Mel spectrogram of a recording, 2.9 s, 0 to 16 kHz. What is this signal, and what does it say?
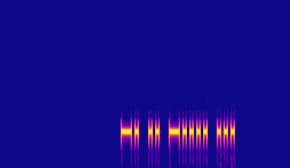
Morse code, heard as a keyed tone, about 36 wpm, 700 Hz. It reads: NI6S
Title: USA Call Signs - 4 Characters - Repeated 3x - 35wpm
